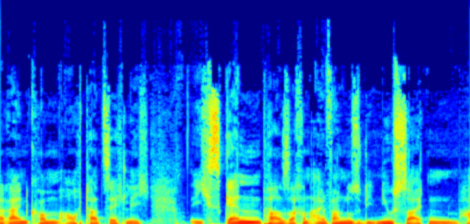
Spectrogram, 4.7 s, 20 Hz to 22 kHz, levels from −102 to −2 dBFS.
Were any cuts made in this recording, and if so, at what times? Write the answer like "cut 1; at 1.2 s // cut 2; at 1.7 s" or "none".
none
